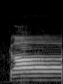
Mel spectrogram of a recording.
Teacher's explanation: अ क ख ग घ सब केवल कंठ से उच्चारण हो रहे हैं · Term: कंठ स्थान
